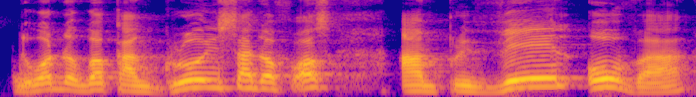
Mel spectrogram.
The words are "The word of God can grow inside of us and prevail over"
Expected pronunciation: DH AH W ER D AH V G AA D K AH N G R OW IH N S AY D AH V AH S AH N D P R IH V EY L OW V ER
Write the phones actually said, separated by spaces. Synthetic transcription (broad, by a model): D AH W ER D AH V G AA D K AH N G R OW IH N S AY D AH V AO S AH N P R IH V EY L OW V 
